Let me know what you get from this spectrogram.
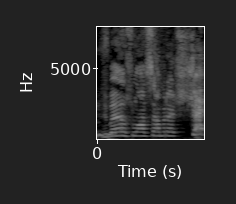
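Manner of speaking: put-on yelling. Imitating a man who pushes his weed on everyone: imitating someone yelling. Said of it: "He's yelling at everyone".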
